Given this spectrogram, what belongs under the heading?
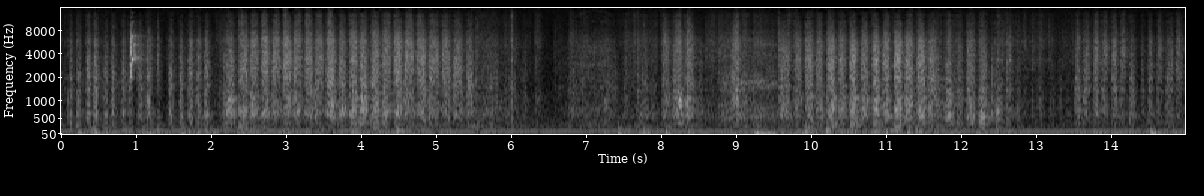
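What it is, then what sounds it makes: Sneaker upper scrubbed with a brush. A tie-dye Adidas sneaker of textile and rubber, held in gloved hands, has its upper scrubbed with a wet, soapy brush. Rapid, bright, hissing brush strokes come in two long bursts, with a brief lull in between and a quieter trail-off at the end, over a steady low hum.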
